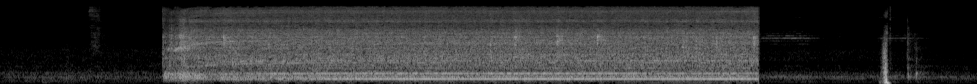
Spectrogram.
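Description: Preethi Popular mixer grinder running steadily for about six seconds, grinding mint, coriander, green chillies and ginger into a wet paste, then cutting off abruptly. A single sharp knock comes about a second after it stops.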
